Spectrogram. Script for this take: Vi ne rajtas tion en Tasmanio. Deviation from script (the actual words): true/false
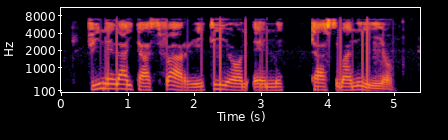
true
